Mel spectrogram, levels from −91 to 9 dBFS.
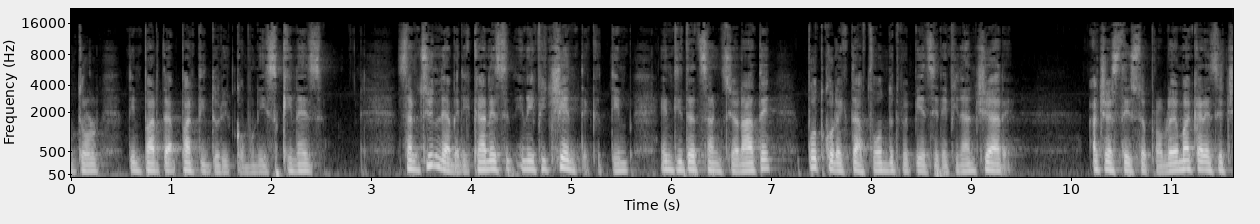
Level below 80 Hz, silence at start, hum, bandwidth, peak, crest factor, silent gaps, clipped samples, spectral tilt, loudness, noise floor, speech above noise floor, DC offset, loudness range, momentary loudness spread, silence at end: -42 dBFS; 0 s; none; 16.5 kHz; 0 dBFS; 18 dB; none; under 0.1%; -6 dB/octave; -18 LUFS; -54 dBFS; 37 dB; under 0.1%; 2 LU; 10 LU; 0 s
